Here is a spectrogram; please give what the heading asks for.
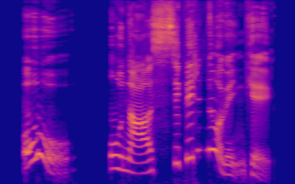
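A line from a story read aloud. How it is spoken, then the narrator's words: Joyful exclamation. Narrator (Russian): радостно воскликнула леди Камиль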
